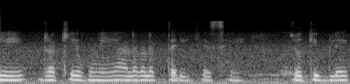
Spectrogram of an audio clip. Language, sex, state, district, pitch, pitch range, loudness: Hindi, female, Bihar, Kishanganj, 195 Hz, 185-200 Hz, -15 LUFS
